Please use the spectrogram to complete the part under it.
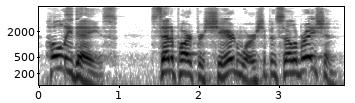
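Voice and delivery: ordinary delivery

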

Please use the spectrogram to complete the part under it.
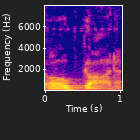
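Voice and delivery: a quiet plea for forgiveness; under my breath. Retold or imitated. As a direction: pray it softly, almost to yourself. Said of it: "under my breath".

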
